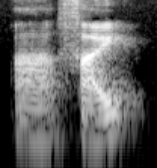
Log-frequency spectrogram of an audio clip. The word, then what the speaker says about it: faux: The only words which I know in which the letter X is silent is in a word that comes from French, faux, which means like fake.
